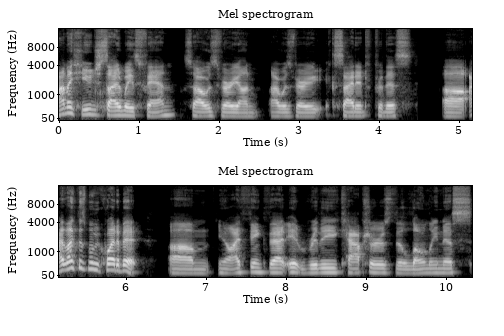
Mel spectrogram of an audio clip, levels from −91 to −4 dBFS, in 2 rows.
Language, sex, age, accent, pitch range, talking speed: English, male, 20-39, American, 115-145 Hz, 205 wpm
